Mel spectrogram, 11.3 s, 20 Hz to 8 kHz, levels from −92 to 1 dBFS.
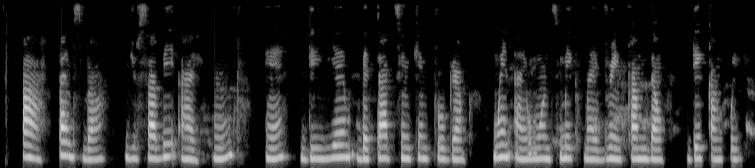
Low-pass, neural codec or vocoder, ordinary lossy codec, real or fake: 7.2 kHz; none; none; real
